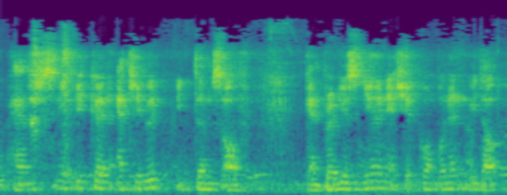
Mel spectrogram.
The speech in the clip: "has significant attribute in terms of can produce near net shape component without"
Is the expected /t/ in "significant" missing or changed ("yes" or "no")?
yes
